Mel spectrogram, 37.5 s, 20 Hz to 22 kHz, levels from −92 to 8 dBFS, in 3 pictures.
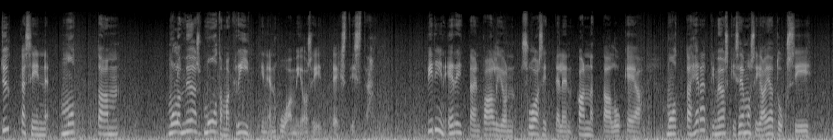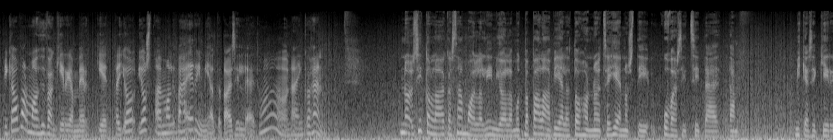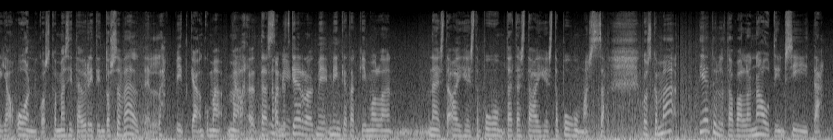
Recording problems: wind noise on the microphone; occasional gusts; 15 dB below the speech

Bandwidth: 15.5 kHz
